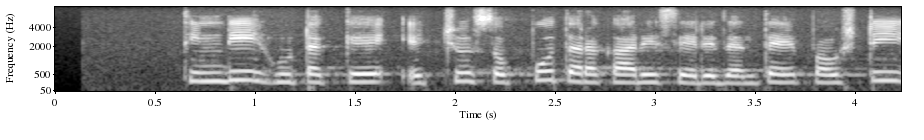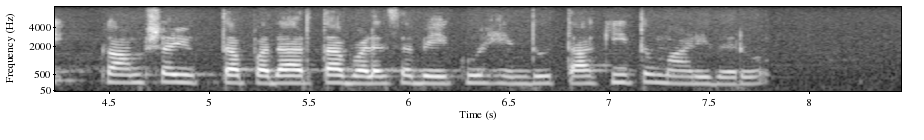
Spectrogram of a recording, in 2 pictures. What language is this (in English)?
Kannada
